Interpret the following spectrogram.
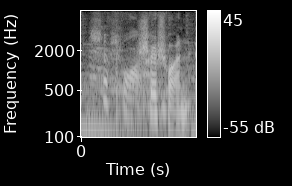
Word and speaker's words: Chefchaouen: Chefchaouen. It sounds like Szechuan, but it's Chefchaouen. Or just Chaouen, if you want to say it like the locals would.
